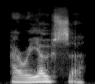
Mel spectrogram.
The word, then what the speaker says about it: Ariosa: Ariosa, pronounced exactly as it looks, Arios.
